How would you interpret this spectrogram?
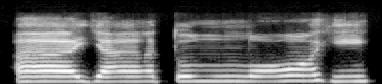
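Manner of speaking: آیات اللہ slowly, long vowels held; slow Qur'anic recitation. Shown as a demonstration. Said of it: "کھڑا زبر ہے".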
